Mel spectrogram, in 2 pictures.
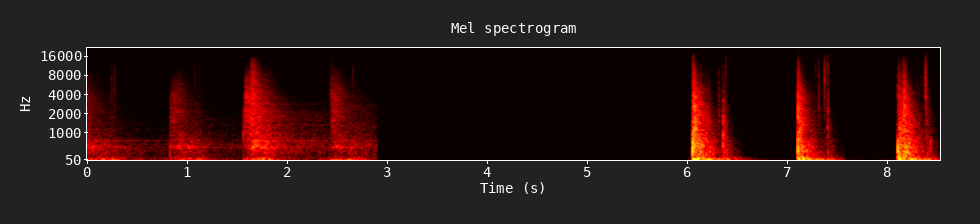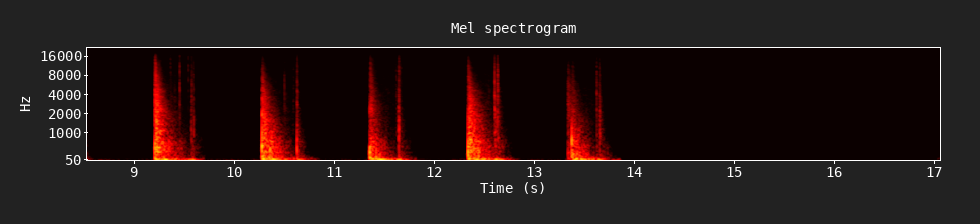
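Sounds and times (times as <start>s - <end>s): heavy footsteps on metal: 0.0s - 2.9s, 6.1s - 8.6s, 9.2s - 10.8s, 11.4s - 12.8s, 13.4s - 13.9s.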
